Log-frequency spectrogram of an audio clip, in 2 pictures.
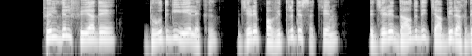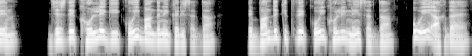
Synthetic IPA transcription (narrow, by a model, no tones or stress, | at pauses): pʰɪld̪ɪlpʰɪjad̪eː | d̪uːd̪ɡiːeːlɪkʰ | d͡ʒeːɽepɐʋɪt̪ɾət̪̬esɐtːʃeɦn | t̪ed͡ʒeːɽed̪aːud̪d̪iːt͡ʃaːbiɾɐkʰd̪eːɦɪn | d͡ʒes̬d̪ekʰoːlːeɡiːkoːibɐ̃nd̪nə̃ĩːkɐɾisɐk̚d̪aː | t̪eːbɐ̃nd̪kɪt̪ːekoːikʰoːlinɐĩːsɐk̚d̪aː | oːeːaːkʰd̪aːɛː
